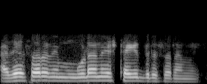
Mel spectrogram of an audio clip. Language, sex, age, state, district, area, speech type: Kannada, male, 30-45, Karnataka, Raichur, rural, conversation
